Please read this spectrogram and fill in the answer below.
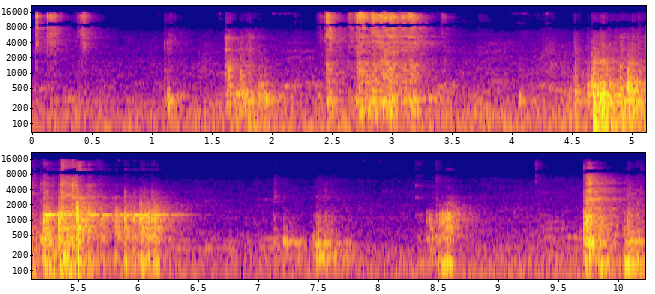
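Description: Metal cutlery and dishes clinking and clattering in irregular bursts as they are handled and set down, with one piece ringing briefly about halfway through.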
